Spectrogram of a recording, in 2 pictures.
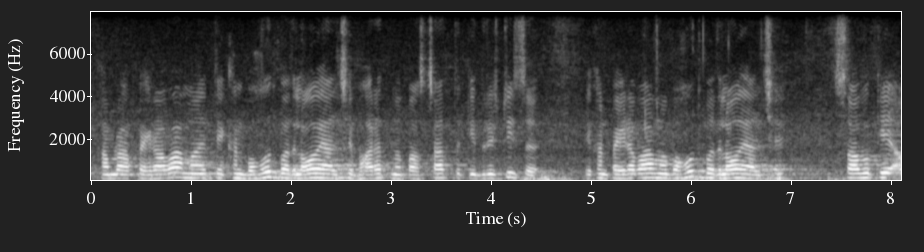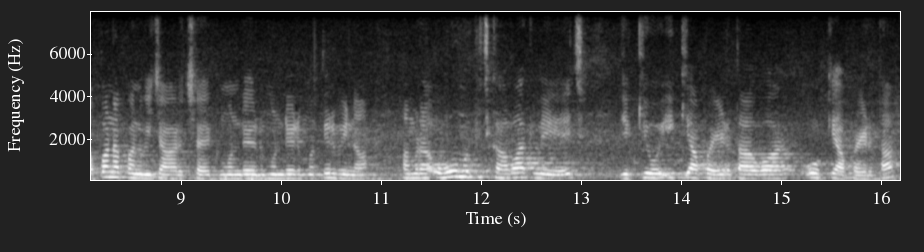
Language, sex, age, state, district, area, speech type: Maithili, female, 45-60, Bihar, Supaul, rural, spontaneous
